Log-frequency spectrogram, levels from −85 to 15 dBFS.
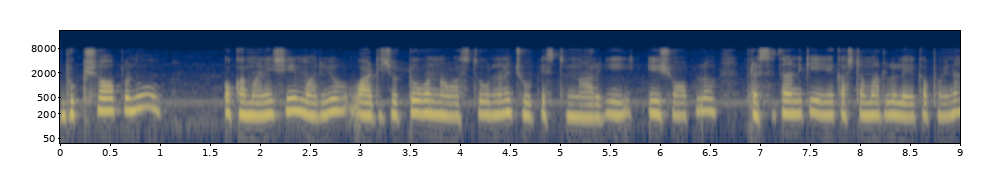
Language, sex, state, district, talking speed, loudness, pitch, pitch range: Telugu, female, Andhra Pradesh, Chittoor, 140 wpm, -17 LUFS, 195 Hz, 190-210 Hz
